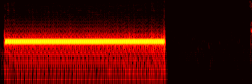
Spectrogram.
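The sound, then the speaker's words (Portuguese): Ringback tone of an outgoing telephone call: one loud, steady single-pitched beep lasting about two seconds, then silence before the next beep begins. “tá ligando aqui, peraí.”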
